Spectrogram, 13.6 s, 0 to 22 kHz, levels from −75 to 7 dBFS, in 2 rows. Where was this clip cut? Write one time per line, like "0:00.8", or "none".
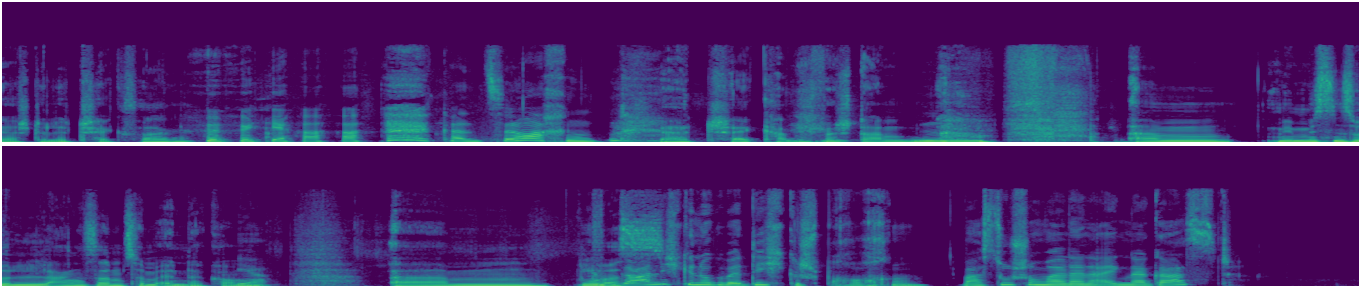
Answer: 0:09.6
0:11.5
